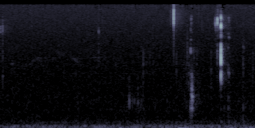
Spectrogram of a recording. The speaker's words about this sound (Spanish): Pausa para trago de café.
